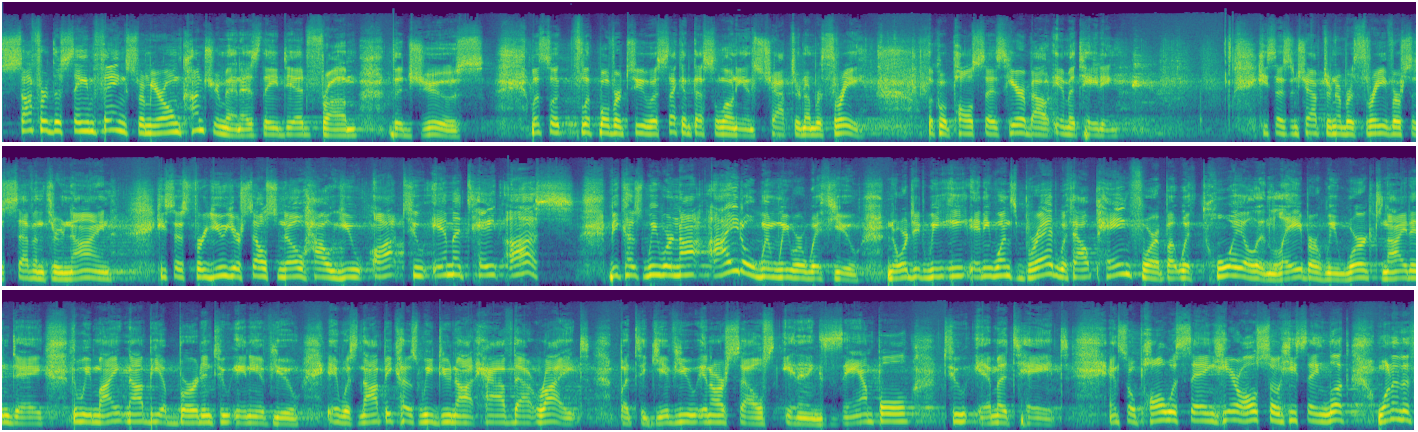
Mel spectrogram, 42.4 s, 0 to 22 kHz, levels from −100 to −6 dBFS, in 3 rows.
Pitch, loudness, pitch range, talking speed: 170 Hz, -12 LUFS, 150-195 Hz, 180 wpm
